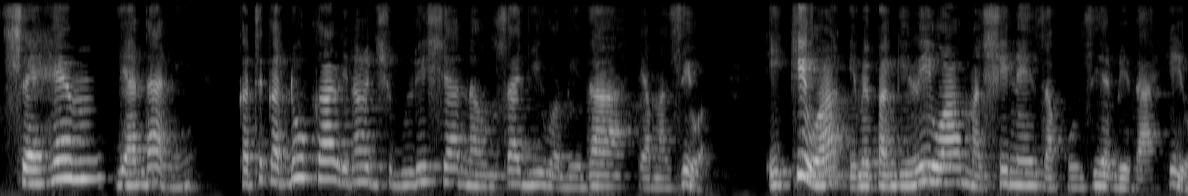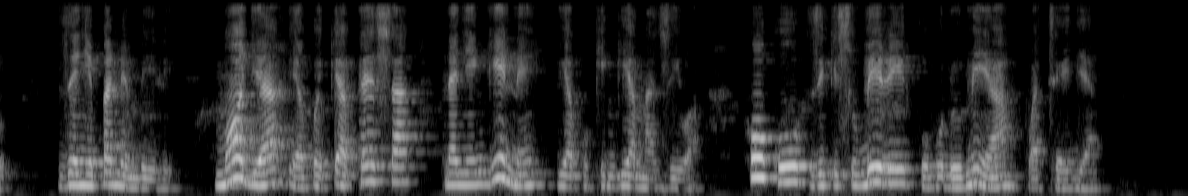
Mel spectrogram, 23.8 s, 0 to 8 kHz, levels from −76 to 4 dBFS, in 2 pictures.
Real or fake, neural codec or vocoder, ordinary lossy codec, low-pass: real; none; AAC, 32 kbps; 7.2 kHz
